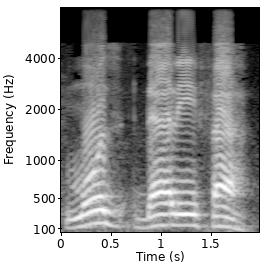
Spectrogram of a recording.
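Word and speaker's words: Muzdalifa (مزدلفة): We usually say Muzdalifa because if you pronounce the word by itself, you're going to pronounce it in the pause form, so you're not going to pronounce the ta marbuta as a T with this vowel. You're going to pronounce it as a H, so it became Muzdalifa.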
